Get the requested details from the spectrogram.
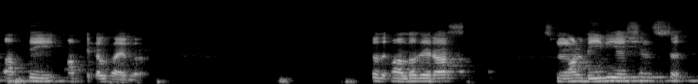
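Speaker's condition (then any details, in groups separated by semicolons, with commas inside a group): No condition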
